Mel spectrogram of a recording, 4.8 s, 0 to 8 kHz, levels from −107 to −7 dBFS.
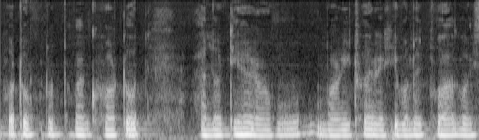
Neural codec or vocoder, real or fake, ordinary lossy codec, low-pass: codec, 16 kHz, 16 kbps, FunCodec, trained on Chinese and English, 50 frames a second; fake; none; none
